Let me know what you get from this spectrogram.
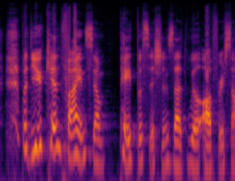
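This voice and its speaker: On a very clean recording with a silent background, a woman speaks fairly quickly with a Spanish accent. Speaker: gaming content creator. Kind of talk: casual vlog advice talk to viewers. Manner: casual, filler-heavy, repetitive.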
